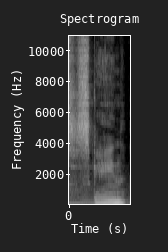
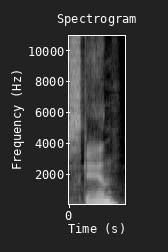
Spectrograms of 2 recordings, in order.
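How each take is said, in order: First: The vowel sounds like the one in 'cane'. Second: The vowel sounds like the one in 'can'. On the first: This is how the guidebook says to pronounce it. "it said S K A Y N as how to pronounce Skane" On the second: This is how the narrator pronounced it. "the narrator, just pronounced it Scan"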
